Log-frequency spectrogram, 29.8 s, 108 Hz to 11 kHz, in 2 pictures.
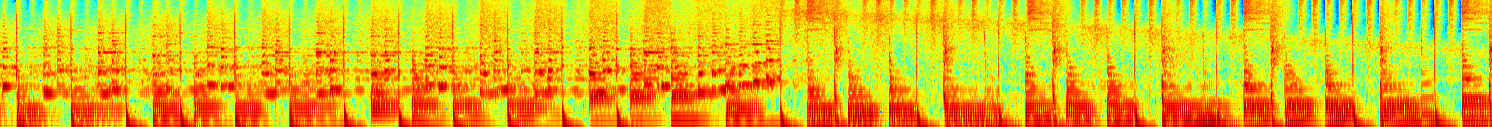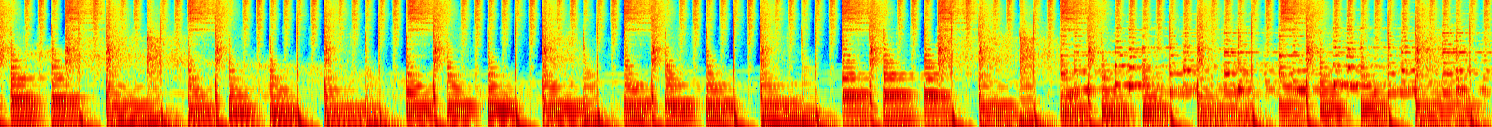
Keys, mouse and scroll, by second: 1.4 right click, 14.0 shift+click, 18.8 ctrl+j, 21.2 ctrl+j, 25.0 ctrl+j, 29.0 ctrl+j.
